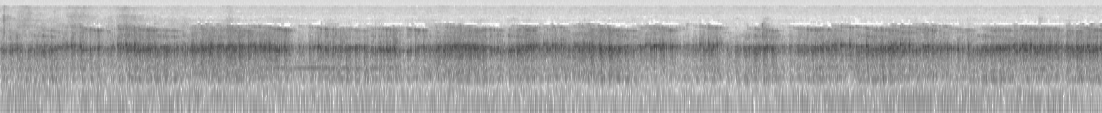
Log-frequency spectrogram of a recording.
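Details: Frogs croaking together at Deokjin Park in Jeonju, Korea: a thick, steady rattle of countless overlapping calls, joined late by a faint low droning tone beneath.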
